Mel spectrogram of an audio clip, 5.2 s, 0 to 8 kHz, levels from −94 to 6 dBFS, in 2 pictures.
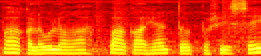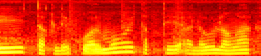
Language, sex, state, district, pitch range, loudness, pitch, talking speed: Mizo, female, Mizoram, Aizawl, 165-185 Hz, -17 LUFS, 175 Hz, 205 wpm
